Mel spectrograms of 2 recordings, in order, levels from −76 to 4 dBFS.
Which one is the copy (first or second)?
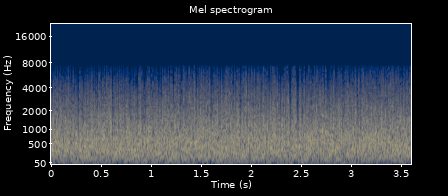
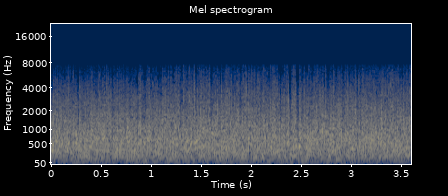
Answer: second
